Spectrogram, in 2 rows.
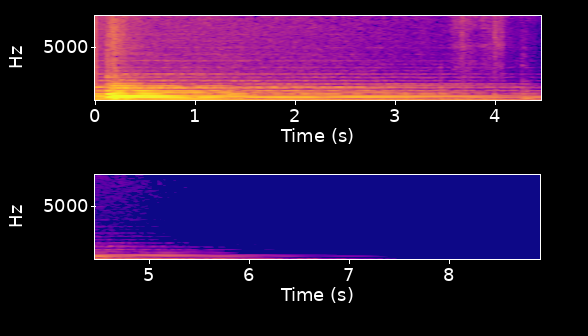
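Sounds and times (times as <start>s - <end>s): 
piano music: 0.0s - 5.8s.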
